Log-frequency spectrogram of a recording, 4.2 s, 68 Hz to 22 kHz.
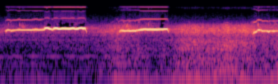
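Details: Female bald eagle at the Decorah nest, 29 April 2016, around 15:22, tea kettling at the male while both feed an eaglet: three high, thin, slightly wavering whistles, each about a second long, over a low hum.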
